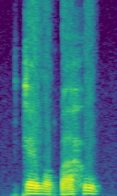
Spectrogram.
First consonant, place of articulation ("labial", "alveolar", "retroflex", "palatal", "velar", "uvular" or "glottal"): velar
